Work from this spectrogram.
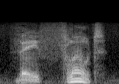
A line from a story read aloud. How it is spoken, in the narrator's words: the thing in the drain crooned in a clotted, chuckling voice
